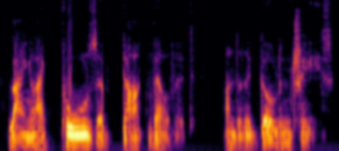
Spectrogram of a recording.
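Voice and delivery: ordinary delivery, nothing marked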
